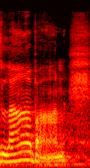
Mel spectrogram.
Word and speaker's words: Laban: Interesting that we start with Laban, and I'm going to transfer it into the Hungarian pronunciation, which is Laban. So being Hungarian, Laban. Here we go.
